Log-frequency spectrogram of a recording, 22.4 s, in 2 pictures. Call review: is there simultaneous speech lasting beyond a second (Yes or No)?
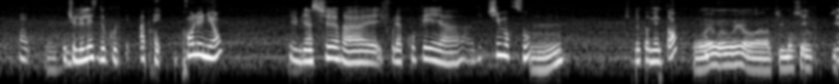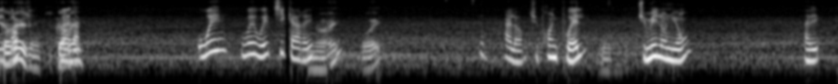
No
